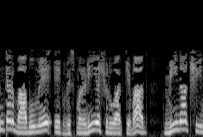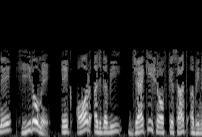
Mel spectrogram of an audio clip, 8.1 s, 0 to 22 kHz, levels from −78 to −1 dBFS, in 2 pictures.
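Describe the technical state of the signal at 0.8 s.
At 0.8 s the speech sounds hissy and grainy, with nothing above 4.9 kHz, as throughout the clip: likely heavy Vorbis compression, treble coarsely quantised into noise, fitting roughly 15 kbps.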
